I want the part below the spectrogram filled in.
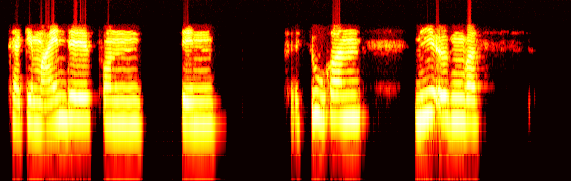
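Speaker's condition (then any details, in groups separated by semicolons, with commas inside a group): Stuttering; covert stuttering hidden over ten years, avoided words anticipated to be stuttered; no longer hidden, reads Gospel in church, practices reading at home beforehand; reading aloud in church not stutter-free; prolonged sounds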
